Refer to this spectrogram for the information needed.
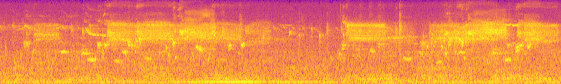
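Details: Chorus of birds singing near Lake Erie, high trilling bursts coming and going in long waves, with a steady low hum running underneath for several seconds.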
